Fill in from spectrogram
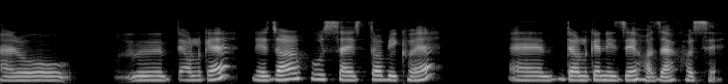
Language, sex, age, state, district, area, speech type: Assamese, female, 45-60, Assam, Dibrugarh, rural, spontaneous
